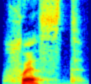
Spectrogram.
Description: Uttal: [sjes:t]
